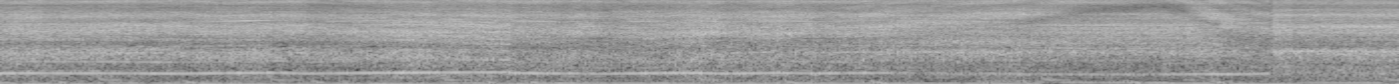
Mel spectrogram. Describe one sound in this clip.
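An electric sander whines steadily as it sands wood.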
